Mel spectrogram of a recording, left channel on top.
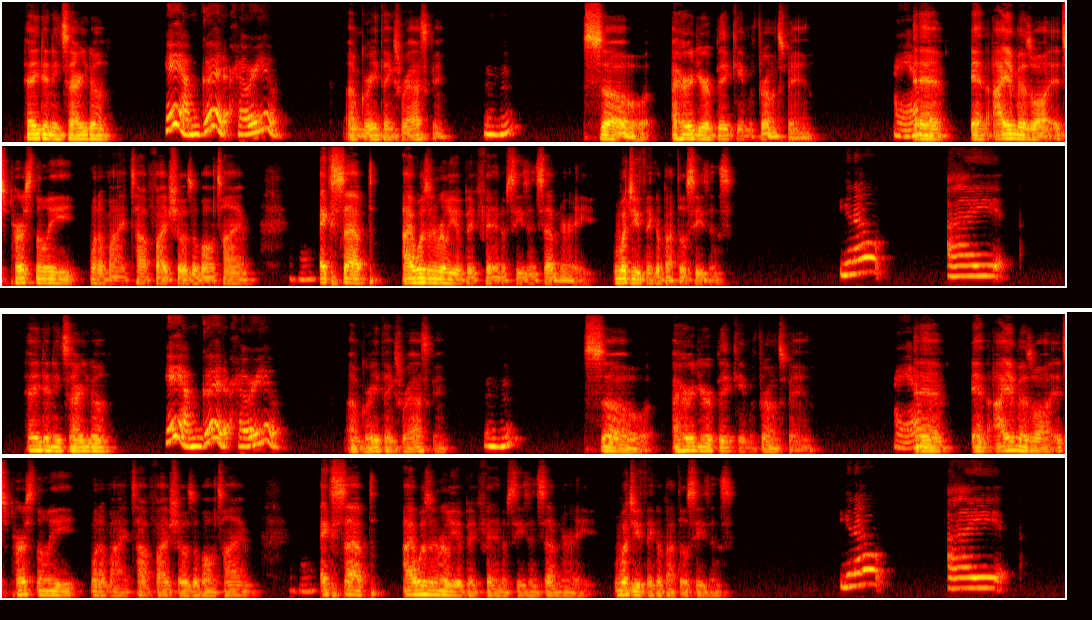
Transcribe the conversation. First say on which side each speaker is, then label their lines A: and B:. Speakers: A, on the left (about 60°); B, on the left (about 25°).
A: Hey, Denise, how are you doing?
B: Hey, I'm good. How are you?
A: I'm great. Thanks for asking.
B: hmm
A: So, I heard you're a big Game of Thrones fan,
B: I am.
A: and and I am as well. It's personally one of my top five shows of all time,
B: Mhm.
A: except I wasn't really a big fan of season seven or eight. What do you think about those seasons?
B: You know, I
